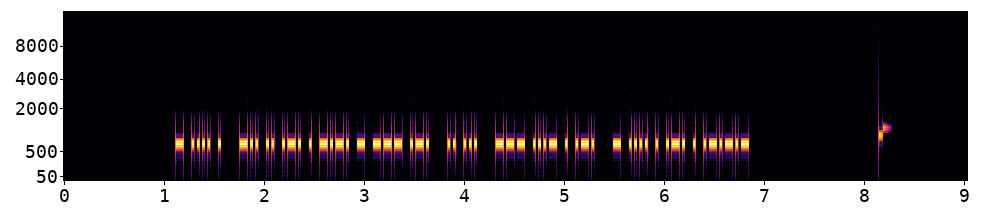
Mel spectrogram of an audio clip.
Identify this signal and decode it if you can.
Morse code, heard as a keyed tone, about 44 wpm, 700 Hz. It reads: THE DIRECTOR IS OVER THERE.
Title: Sentences from Top 1300 Words 45wpm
